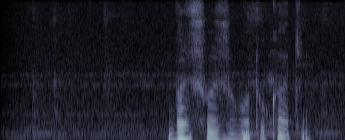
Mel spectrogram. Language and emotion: Russian, neutral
